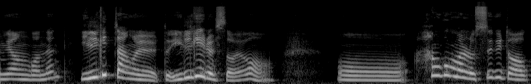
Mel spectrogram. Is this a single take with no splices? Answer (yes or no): yes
